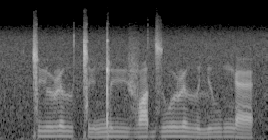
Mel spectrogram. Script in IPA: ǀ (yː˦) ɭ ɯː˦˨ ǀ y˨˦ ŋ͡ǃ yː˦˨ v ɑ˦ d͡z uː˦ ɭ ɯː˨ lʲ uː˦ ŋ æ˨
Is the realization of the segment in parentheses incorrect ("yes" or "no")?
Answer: no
